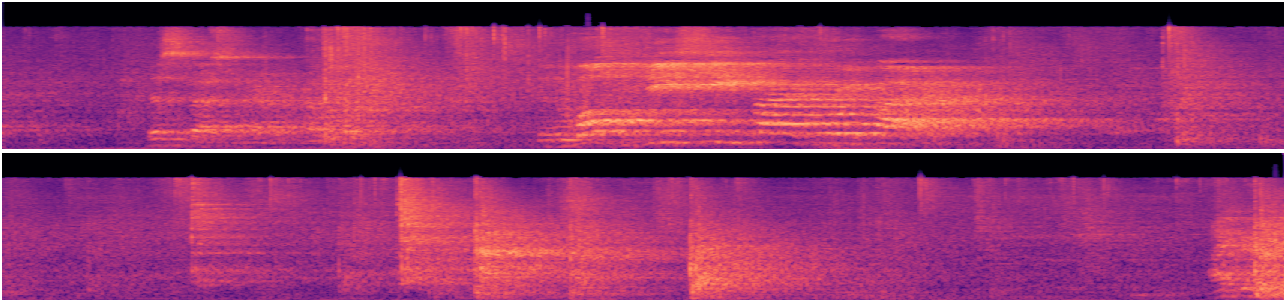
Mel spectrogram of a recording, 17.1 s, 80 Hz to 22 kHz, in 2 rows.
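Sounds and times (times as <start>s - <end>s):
heavy thuds on wood echoing: 10.8s - 14.2s.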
